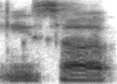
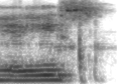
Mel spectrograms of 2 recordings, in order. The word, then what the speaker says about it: Aesop: So I did want to read from I can't believe the word is pronounced Aesop. I could have sworn it was more like Ace.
